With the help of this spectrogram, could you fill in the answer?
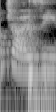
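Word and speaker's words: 茶人: यहाँ पर spelling mistake है बट वो चाजीन है।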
